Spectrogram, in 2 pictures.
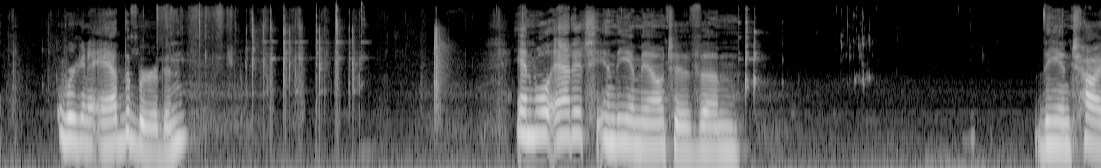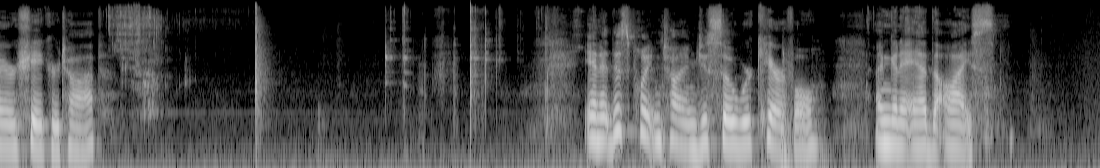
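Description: A middle-aged woman talks with animation into a close microphone, in short bursts.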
